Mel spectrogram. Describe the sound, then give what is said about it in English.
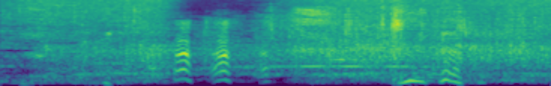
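A crowd claps steadily in a dense, continuous patter, with a few rising whoops and shouted cheers breaking through the applause. “Clap for the ants.”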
